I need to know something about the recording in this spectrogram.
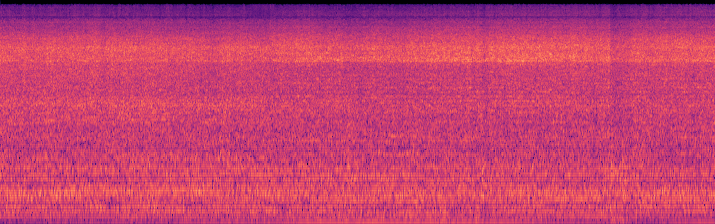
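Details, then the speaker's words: Band sawmill cutting fast to avoid band bounce and sawdust packing; steady, even engine and band drone with no flutter or chatter; band mirror smooth with zero buildup afterward, running great. "look again I mean mirror smooth zero buildup at all this thing is running great"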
